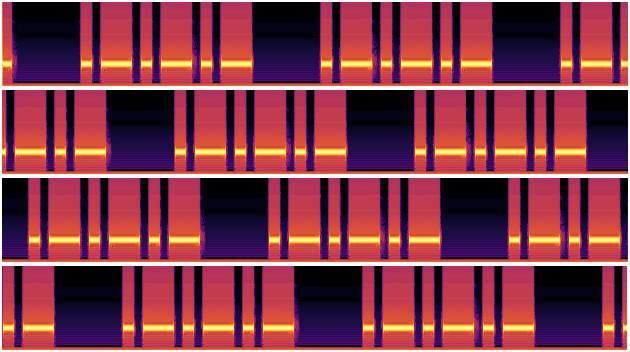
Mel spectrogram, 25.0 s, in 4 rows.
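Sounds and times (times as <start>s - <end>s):
morse code dots practice at 10 baud: 0.8s - 2.5s, 3.2s - 4.9s, 5.6s - 7.3s, 8.0s - 9.7s, 10.4s - 12.1s, 12.8s - 14.5s, 15.2s - 16.9s, 17.6s - 19.3s, 20.0s - 21.7s, 22.4s - 24.2s, 24.8s - 25.0s.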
